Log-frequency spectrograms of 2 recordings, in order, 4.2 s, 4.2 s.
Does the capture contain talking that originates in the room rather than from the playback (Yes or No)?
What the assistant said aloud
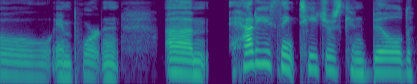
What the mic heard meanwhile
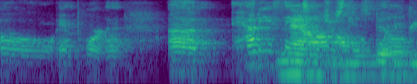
Yes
